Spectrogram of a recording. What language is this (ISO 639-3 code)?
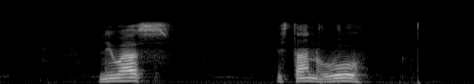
nep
